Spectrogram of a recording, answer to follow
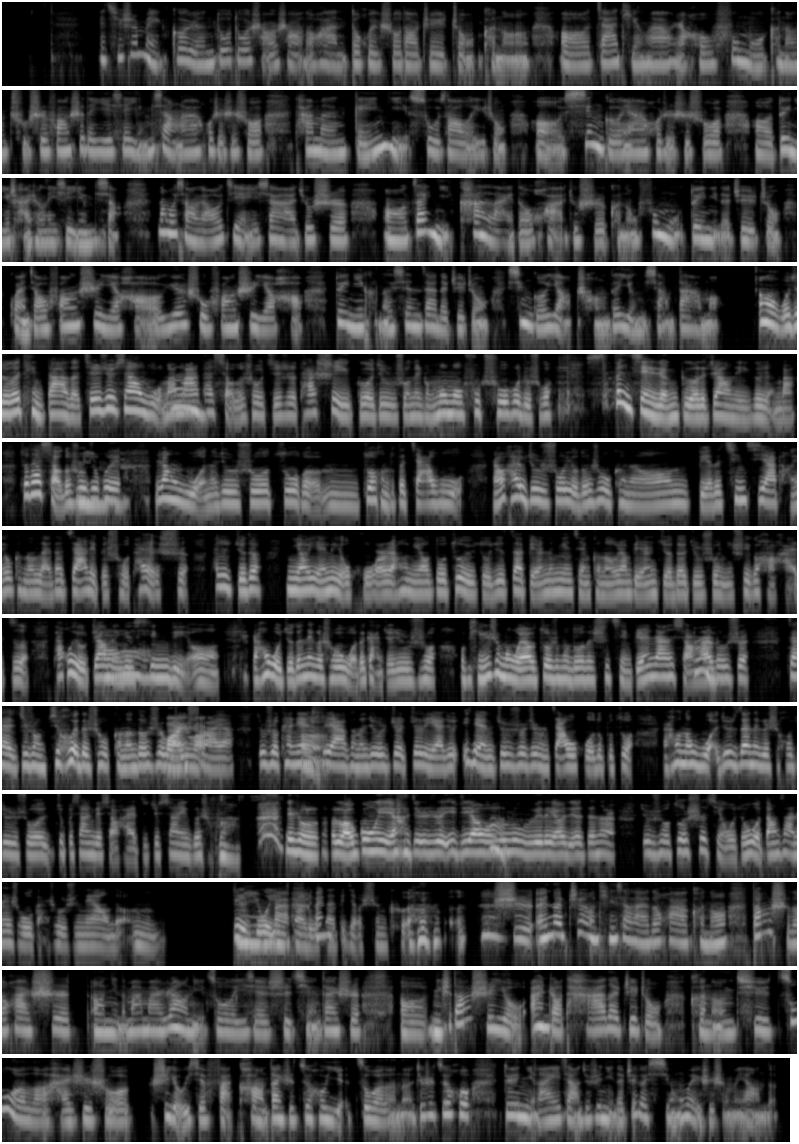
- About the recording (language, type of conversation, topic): Chinese, podcast, 你觉得父母的管教方式对你影响大吗？
- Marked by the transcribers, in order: laughing while speaking: "什么，那种 劳工一样"; other background noise; laugh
